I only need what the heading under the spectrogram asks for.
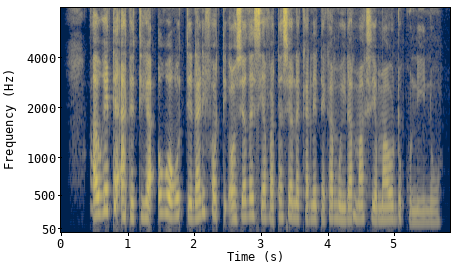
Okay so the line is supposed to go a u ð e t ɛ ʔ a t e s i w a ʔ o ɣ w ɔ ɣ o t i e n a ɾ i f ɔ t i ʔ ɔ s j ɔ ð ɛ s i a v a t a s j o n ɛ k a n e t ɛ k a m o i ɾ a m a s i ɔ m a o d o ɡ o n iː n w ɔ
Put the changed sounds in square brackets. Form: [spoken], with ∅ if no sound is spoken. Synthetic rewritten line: a u [ɣ] e t ɛ ʔ a t e [t] i [ɣ] a ʔ o ɣ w ɔ ɣ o t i e n a ɾ i f ɔ t i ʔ ɔ s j ɔ ð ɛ s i a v a t a s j [ɔ] n ɛ k a n e t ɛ k a m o i ɾ a m a s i ɔ m a o d o [k] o n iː n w ɔ

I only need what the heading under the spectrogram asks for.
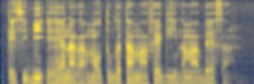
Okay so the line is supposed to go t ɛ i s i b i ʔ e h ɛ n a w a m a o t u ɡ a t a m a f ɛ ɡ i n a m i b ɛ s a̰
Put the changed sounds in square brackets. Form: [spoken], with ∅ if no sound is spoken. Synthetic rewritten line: [k] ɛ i s i b i ʔ e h ɛ n a [ɣ] a m a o t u ɡ a t a m a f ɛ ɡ i n a m [a] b ɛ s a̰

